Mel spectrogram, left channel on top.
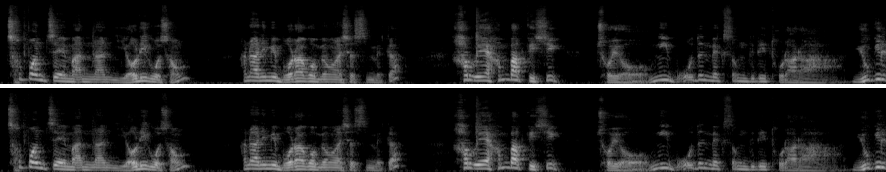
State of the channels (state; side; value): normal; both; correlation 0.52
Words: 첫 번째 만난 여리고성, 하나님이 뭐라고 명하셨습니까? 하루에 한 바퀴씩 조용히 모든 백성들이 돌아라.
